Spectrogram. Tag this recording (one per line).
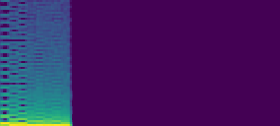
blip
pong
beep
